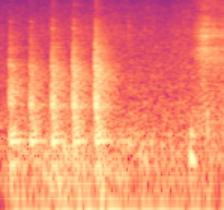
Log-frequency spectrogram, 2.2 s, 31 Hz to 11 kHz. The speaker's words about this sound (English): So on the 31st of October, he was at home, and someone knocked on his door.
